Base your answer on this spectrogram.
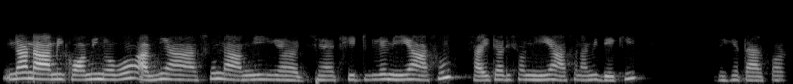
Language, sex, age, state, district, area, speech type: Bengali, female, 45-60, West Bengal, Purba Bardhaman, urban, conversation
